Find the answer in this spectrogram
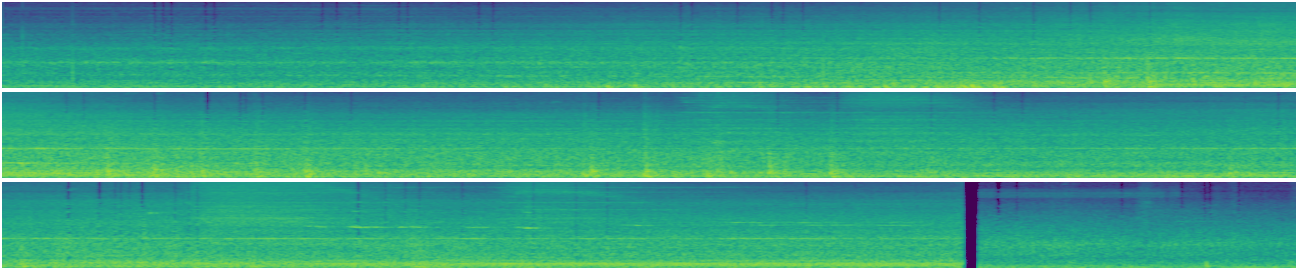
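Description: Electric double-deck passenger train approaching and running along the platform, growing louder over the first several seconds. It settles into a steady hum, with wheels squealing on the rails and short hissing spells. The sound cuts off abruptly near the end, giving way to quieter outdoor ambience.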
